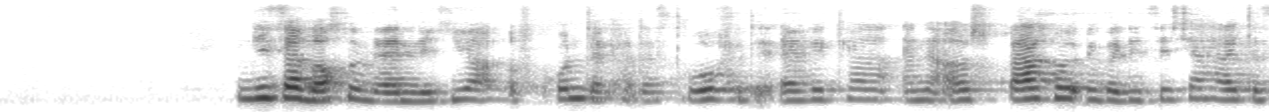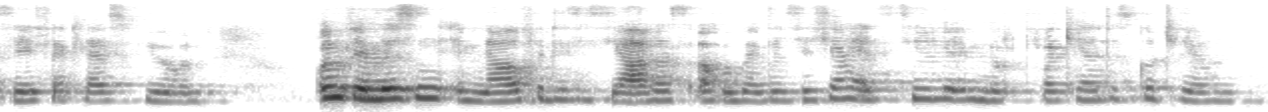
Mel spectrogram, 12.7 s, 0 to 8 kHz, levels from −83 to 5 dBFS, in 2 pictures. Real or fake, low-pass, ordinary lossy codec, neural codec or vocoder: fake; 7.2 kHz; none; codec, 32 kHz, 1.9 kbps, SNAC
